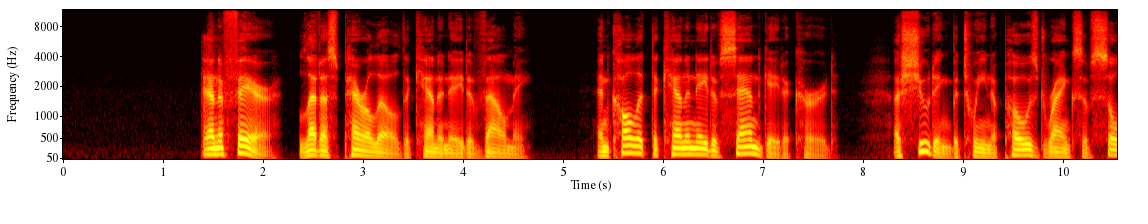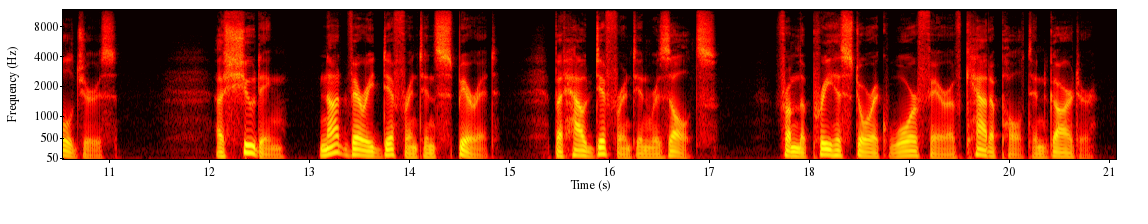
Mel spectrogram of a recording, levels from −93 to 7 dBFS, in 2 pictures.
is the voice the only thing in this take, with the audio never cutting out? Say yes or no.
yes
